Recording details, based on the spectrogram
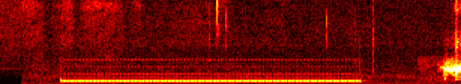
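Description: A steady telephone dial tone holds for about two seconds while a call goes out to a cell phone, clear and alone, followed by a brief click.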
